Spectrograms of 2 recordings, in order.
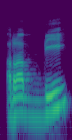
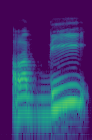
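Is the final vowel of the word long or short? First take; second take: short; long. First: The word ends in a short i vowel. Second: The word ends in a long ii vowel. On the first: "tanpa ya" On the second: "dengan ya tapi sukun"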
